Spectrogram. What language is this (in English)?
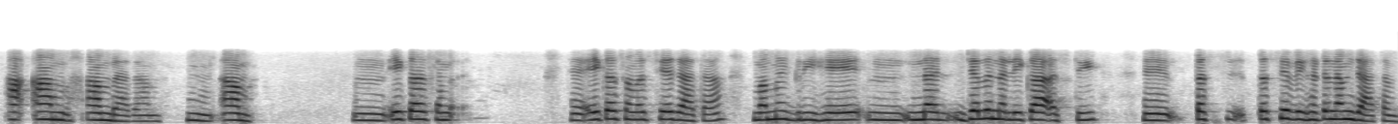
Sanskrit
